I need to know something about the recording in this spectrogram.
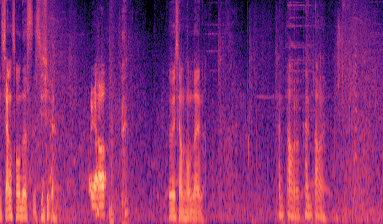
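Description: A large sword strikes with loud clangs.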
